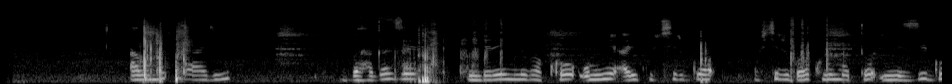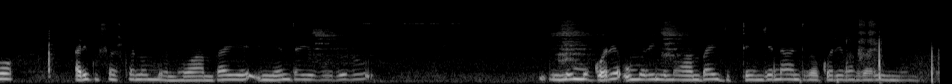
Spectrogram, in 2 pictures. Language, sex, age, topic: Kinyarwanda, female, 18-24, government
